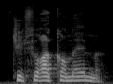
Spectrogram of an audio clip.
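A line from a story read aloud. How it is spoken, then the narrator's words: Firm command. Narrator (French): ordonne son boss d'un ton ferme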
